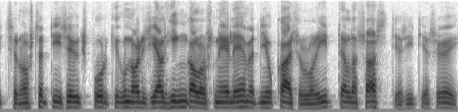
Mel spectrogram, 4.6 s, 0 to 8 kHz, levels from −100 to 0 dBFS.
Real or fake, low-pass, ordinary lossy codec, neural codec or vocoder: real; none; none; none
